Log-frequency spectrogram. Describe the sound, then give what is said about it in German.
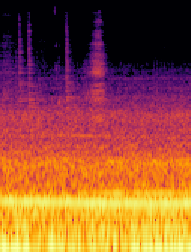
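Steady low engine drone and road rumble inside a moving car, recorded on a mobile phone held by the driver, a constant hum filling the cabin with faint rushing noise and no talking. “Ich fahre gerade Auto und halte mein Handy als Aufnahmegerät vor mich hin und quatsch da rein.”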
